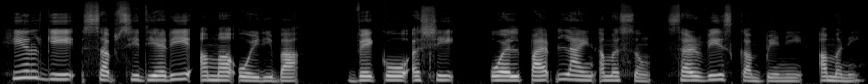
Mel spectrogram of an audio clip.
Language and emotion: Manipuri, neutral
